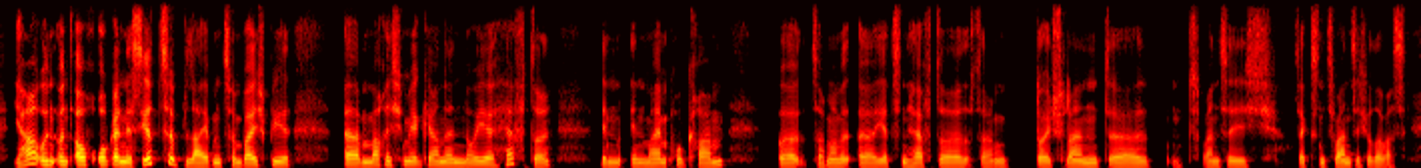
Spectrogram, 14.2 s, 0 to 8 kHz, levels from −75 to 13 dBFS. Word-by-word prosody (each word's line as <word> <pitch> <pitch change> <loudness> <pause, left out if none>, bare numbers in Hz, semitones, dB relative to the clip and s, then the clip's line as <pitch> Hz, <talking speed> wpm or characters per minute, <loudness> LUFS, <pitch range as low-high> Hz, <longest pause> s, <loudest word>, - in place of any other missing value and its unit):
Ja, 225 +11 +6
und 190 -6 +5
und 185 -1 +2
auch 185 0 +8
organisiert 180 +6 +6
zu - - +5
bleiben, 145 -1 +1
zum 160 0 -3
Beispiel, 170 +1 +2 0.5
äh, 165 -1 +5
mache 170 +3 0
ich 175 - -5
mir 175 -2 0
gerne 170 -1 -1
neue 165 +2 0
Hefter 225 +9 -4 0.5
in 160 -2 -3
in 155 0 -3
mein 155 -1 0
Programm. 155 +3 -3 0.5
Äh, 155 -3 0
sagen 150 0 -5
wir 150 - 0
mal, 145 - -2
äh, 140 -1 -1
jetzt 140 0 -4
'n 150 - -3
Hefter 145 0 -2
sagen 135 0 -7 0.2
Deutschland, 140 0 -1
äh, 135 -1 -1 0.4
2026 130 +1 -5
oder 130 -2 -3
was, - - -7
155 Hz, 145 wpm, -24 LUFS, 140-170 Hz, 0.5 s, auch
